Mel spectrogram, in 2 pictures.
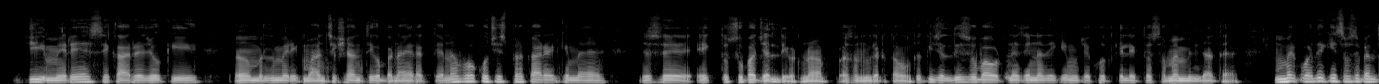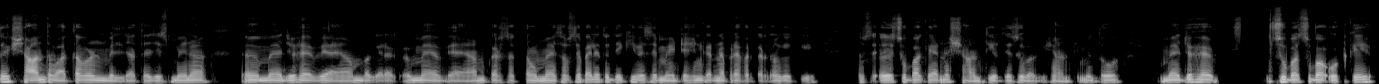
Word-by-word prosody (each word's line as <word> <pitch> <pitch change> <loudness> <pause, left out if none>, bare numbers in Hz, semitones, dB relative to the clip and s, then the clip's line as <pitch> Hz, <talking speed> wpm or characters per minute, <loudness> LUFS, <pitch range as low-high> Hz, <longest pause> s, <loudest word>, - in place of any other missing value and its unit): जी, 115 +3 +1
मेरे 95 +4 +2
ऐसे 120 -1 -3
कार्य 100 0 -1
जो 100 +1 +1
कि 95 0 +1 0.5
अ, - - -1
मतलब 95 -1 +2
मेरी 95 -1 +1
मानसिक 85 0 0
शांति 90 -6 -1
को 95 - +2
बनाए 85 +1 0
रखते 85 +1 -5
हैं 90 - -1
ना, 120 - +2
वो 135 +2 +3
कुछ 130 -2 +2
इस 120 - +1
प्रकार 110 -4 0
हैं 100 -1 -1
कि - - -2
मैं 90 -2 -1 0.4
जैसे 100 +2 -1 0.4
एक - - -6
तो - - -1
सुबह - - +2
जल्दी - - +2
उठना 75 +1 +1 0.2
पसंद 85 - 0
करता 85 -1 -3
हूँ, 80 0 0
क्योंकि 120 - -3
जल्दी 100 +1 +1
सुबह 110 -1 +1
उठने 100 0 -1
से 100 +1 +1
ना 100 0 +2
देखिए 100 +1 -2
मुझे 90 -1 -1
खुद 140 - -6
के - - -2
लिए 95 0 0
एक - - -7
तो - - 0
समय 90 +1 0
मिल 85 -2 +3
जाता 85 -1 -3
है। - - -11 0.4
मेरे 140 +2 +6
को 135 0 0
देखिए 145 0 +2
सबसे 130 +1 0
पहले 125 -1 +3
तो 125 - +4
एक 125 - +2
शांत 110 0 +3
वातावरण 100 0 +2
मिल 85 -2 0
जाता 85 0 -4
है, 85 - -1
जिसमें 90 +1 0
ना 100 0 +2 0.5
अ, - - +4
मैं 95 -2 +4
जो 95 +2 +3
है 95 - +3
व्यायाम 85 0 0
वग़ैरह 90 0 -3 0.2
अ, - - 0
मैं 95 -1 +2
व्यायाम 80 +1 -3
कर 95 - -4
सकता 100 -1 -7
हूँ। 90 - +2
मैं 95 +1 +3
सबसे 105 +3 -3
पहले 110 +1 +1
तो 105 - -1
देखिए 105 +2 -1
वैसे 105 0 0
मेडिटेशन 95 +1 0
करना 95 +1 +1
प्रेफ़र 95 -2 -3
करता - - -7
हूँ 90 - 0
क्योंकि 95 +2 -5 0.4
सबसे 100 0 0
अ, - - +4
सुबह 105 0 0
क्या 100 0 -1
है - - 0
ना, 110 - +2
शांति 85 -9 -2
होती - - -1
है, 85 - +1
सुबह 80 -3 0
की - - -11
शांति - - -4
में 90 - -1
तो 100 +1 0 0.4
मैं 105 +1 +4
जो 110 - +4
है 110 -2 +4 0.7
सुबह-सुबह 110 -1 +5
उठ - - 0
के 110 +2 +4
95 Hz, 235 wpm, -23 LUFS, 90-110 Hz, 0.7 s, मेरे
